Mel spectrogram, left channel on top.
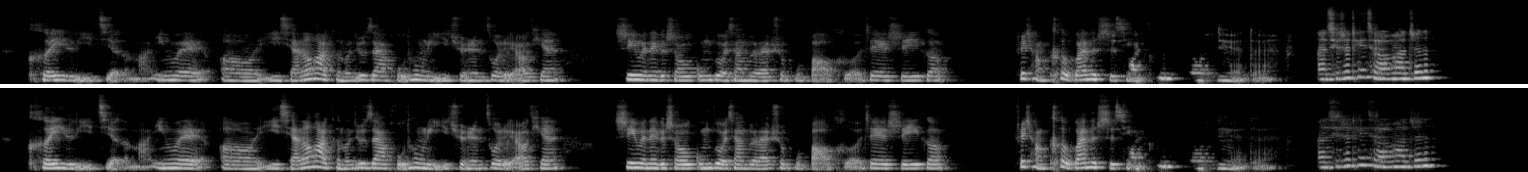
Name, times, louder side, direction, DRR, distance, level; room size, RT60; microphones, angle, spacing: voice 1, 0.3-5.6 6.2-9.4 10.2-11.4 12.2-12.4, right 2 dB, 35° right, 0.9 m, -24 dB
voice 2, 11.3-12.7 13.2-14.3, left 2 dB, 80° left, 1.9 m, -27 dB
11.5 x 7.4 x 2.3 m
head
